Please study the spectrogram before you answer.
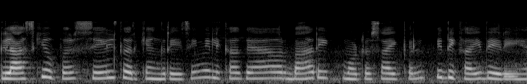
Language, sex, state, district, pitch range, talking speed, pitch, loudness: Hindi, female, Bihar, Vaishali, 255-290 Hz, 240 wpm, 270 Hz, -25 LUFS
